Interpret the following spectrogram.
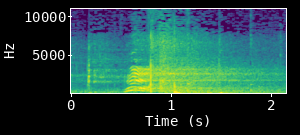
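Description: A player's short, loud shout during a badminton rally, about half a second in, its pitch rising then falling. Sharp racket hits on the shuttlecock and footfalls on the court sound around it.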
